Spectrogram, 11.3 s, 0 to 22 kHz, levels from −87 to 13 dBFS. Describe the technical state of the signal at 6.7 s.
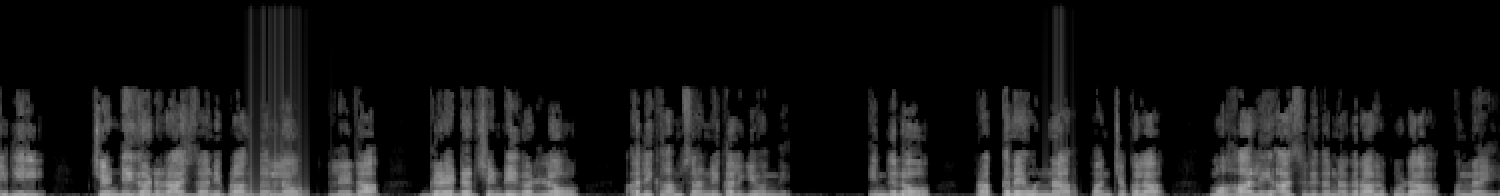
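At 6.7 s the speech carries the same fault heard across the whole clip, most likely transcoding between lossy codecs. The sound points to a low-rate Opus stage near 16 kbit/s followed by AAC-LC at around 48 kbit/s. The second encoder spends its bits re-coding the first encoder's artefacts and adds its own. The band stops at the lowest cut-off in the chain, giving a dull, layered sound with the different artefacts heard together rather than a single clean codec signature.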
